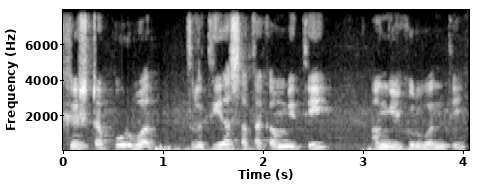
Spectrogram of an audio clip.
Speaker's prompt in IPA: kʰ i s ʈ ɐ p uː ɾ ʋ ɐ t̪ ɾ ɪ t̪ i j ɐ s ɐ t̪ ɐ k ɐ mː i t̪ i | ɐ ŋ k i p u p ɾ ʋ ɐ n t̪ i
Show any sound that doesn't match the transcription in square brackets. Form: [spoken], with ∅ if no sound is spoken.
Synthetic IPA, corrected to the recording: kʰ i [ʂ] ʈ ɐ p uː ɾ ʋ ɐ t̪ ɾ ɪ t̪ i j ɐ s ɐ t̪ ɐ k ɐ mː i t̪ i | ɐ ŋ [ɡ] i [k] u [∅] ɾ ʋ ɐ n t̪ i

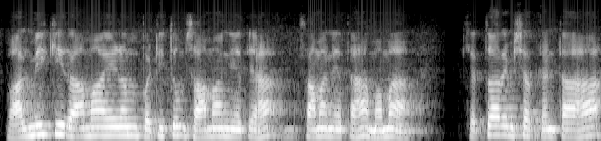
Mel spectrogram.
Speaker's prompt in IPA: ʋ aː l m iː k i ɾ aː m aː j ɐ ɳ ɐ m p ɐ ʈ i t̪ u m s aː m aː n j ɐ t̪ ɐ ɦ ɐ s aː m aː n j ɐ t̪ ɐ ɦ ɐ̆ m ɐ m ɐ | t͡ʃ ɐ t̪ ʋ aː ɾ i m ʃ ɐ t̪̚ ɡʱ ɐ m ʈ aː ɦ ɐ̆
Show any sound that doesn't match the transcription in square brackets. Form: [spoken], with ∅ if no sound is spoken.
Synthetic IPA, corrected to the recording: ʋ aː l m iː k i ɾ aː m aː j ɐ ɳ ɐ m p ɐ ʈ i t̪ u m s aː m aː n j ɐ t̪ ɐ ɦ ɐ s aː m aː n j ɐ t̪ ɐ ɦ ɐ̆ m ɐ m ɐ | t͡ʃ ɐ t̪ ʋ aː ɾ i m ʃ ɐ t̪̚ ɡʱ ɐ [ɳ] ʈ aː ɦ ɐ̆

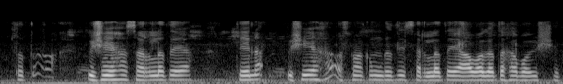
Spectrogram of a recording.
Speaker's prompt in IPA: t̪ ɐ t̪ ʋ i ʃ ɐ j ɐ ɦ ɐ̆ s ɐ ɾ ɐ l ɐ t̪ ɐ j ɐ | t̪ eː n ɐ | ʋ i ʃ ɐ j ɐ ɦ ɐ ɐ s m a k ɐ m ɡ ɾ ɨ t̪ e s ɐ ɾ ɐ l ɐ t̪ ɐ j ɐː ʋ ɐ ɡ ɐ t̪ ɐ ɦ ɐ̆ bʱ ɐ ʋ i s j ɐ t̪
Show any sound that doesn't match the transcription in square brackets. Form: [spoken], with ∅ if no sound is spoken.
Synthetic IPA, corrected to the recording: t̪ ɐ t̪ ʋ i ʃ ɐ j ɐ ɦ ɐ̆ s ɐ ɾ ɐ l ɐ t̪ ɐ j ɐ | t̪ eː n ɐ | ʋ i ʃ ɐ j ɐ ɦ ɐ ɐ s m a k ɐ m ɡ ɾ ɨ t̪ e s ɐ ɾ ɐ l ɐ t̪ ɐ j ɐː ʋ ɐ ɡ ɐ t̪ ɐ ɦ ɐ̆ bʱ ɐ ʋ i [ʃ] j ɐ t̪

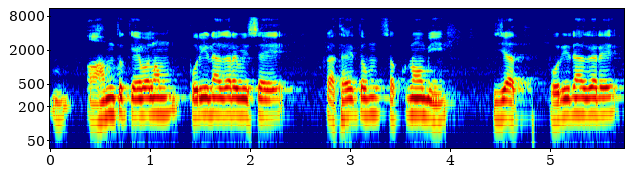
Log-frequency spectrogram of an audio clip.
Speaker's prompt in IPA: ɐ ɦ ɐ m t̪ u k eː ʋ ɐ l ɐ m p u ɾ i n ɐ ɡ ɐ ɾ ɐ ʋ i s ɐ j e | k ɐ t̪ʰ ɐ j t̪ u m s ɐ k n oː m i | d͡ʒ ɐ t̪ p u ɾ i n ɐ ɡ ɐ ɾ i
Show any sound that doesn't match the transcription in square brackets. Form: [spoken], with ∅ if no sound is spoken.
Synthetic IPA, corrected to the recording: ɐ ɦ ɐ m t̪ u k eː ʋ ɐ l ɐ m p u ɾ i n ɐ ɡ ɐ ɾ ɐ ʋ i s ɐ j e | k ɐ t̪ʰ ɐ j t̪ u m s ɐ k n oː m i | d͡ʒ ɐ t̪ p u ɾ i n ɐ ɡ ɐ ɾ [e]

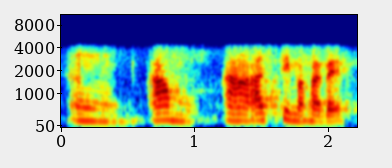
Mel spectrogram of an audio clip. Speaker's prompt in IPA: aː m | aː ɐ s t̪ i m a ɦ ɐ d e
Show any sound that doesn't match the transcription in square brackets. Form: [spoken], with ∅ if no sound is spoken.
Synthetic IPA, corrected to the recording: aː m | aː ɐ s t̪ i m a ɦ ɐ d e

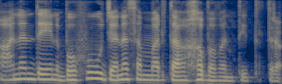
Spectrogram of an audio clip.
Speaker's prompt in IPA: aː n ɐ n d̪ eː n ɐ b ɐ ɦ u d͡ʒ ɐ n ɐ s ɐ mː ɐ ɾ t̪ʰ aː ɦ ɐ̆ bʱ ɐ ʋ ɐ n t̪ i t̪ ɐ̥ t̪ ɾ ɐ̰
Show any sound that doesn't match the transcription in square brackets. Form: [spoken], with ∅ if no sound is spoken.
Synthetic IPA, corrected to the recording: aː n ɐ n d̪ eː n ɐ b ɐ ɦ u d͡ʒ ɐ n ɐ s ɐ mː ɐ ɾ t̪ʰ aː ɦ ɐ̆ bʱ ɐ ʋ ɐ n t̪ i t̪ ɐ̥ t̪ ɾ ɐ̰

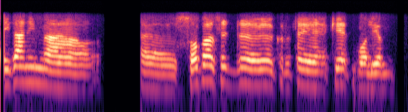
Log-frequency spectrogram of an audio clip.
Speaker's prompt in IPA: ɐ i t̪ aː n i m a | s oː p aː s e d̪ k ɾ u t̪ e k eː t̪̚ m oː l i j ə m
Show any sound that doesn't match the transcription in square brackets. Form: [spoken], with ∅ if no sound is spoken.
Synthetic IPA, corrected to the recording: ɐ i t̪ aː n i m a | s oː p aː s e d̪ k ɾ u t̪ e k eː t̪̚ m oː l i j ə m

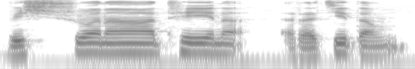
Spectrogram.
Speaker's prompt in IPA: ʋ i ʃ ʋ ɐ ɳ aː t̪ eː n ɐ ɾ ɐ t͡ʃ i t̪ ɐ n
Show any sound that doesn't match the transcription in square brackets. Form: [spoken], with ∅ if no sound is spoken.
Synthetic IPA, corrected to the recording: ʋ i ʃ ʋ ɐ [n] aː [t̪ʰ] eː n ɐ ɾ ɐ t͡ʃ i t̪ ɐ [m]

